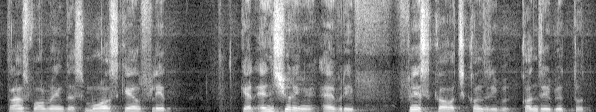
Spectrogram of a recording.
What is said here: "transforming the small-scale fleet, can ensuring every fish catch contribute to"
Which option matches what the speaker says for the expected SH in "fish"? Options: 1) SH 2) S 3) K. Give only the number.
2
